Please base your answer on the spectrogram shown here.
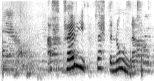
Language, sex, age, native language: Icelandic, female, 9, Icelandic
